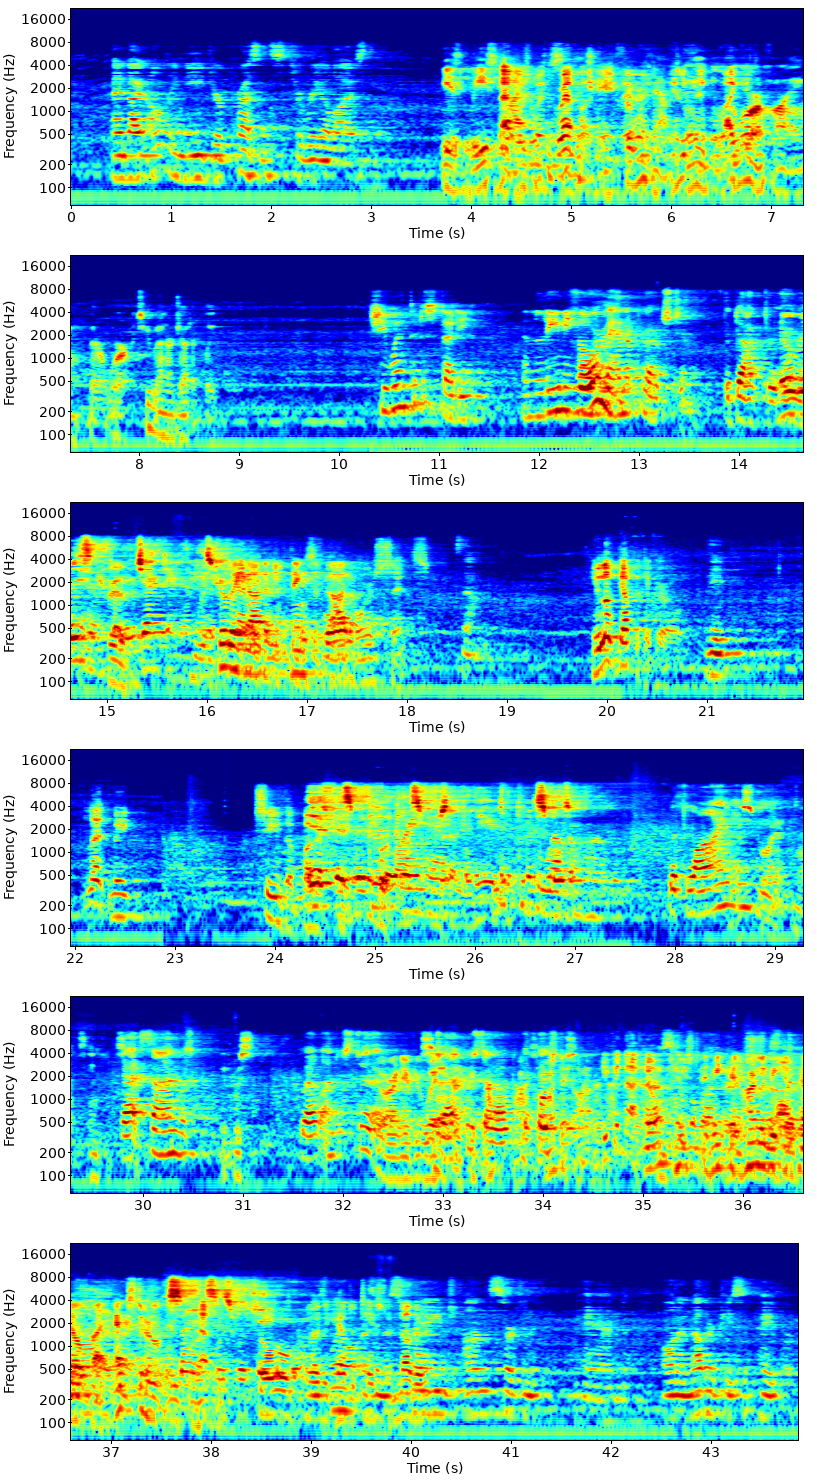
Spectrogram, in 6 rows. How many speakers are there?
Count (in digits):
7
